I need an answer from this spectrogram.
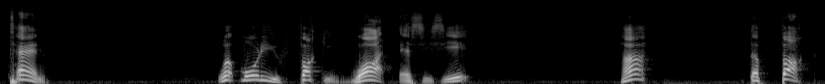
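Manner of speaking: high, incredulous angry demand; outraged. Real, not acted. Outraged rant at the SEC.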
